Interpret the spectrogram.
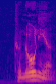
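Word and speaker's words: koinonia (κοινωνία): That word fellowship is originally pronounced koinonia.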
